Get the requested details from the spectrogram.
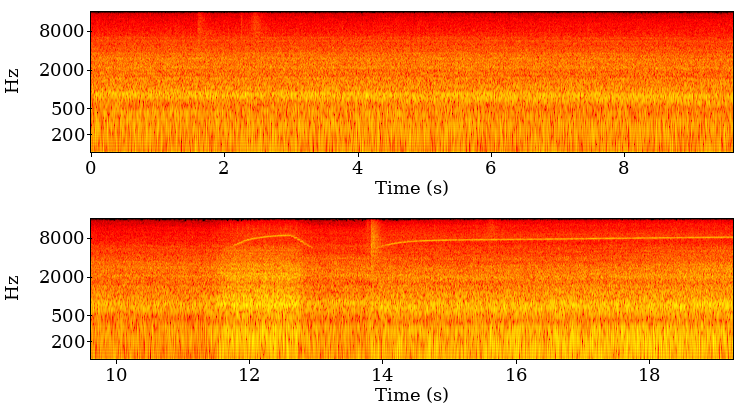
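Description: A truck engine hums steadily as it drives along.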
